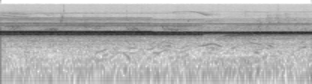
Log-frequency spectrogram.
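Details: American toads calling in mating season at a shallow pond near Warbler Bridge, Wehr Nature Center, on a warm May day: an unbroken, steady high trill from many toads, with faint chirps and whistles above it.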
